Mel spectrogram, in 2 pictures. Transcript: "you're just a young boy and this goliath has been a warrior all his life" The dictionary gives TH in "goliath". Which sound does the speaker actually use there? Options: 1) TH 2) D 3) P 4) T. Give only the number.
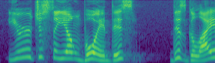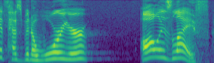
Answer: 1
